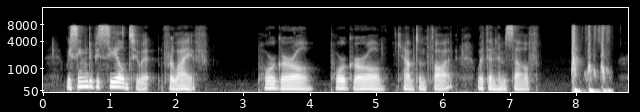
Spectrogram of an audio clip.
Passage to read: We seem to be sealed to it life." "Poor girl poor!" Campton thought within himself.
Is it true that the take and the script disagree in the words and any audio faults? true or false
true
